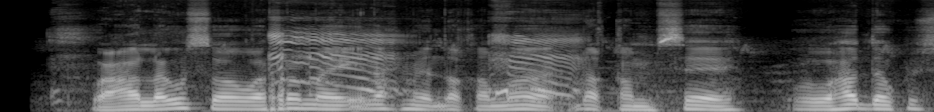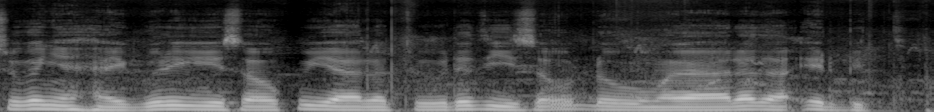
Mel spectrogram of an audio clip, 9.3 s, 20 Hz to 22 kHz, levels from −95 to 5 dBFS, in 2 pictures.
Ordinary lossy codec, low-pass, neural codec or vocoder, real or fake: none; none; none; real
